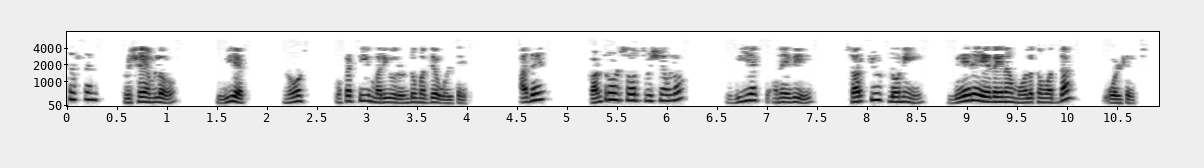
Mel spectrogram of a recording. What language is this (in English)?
Telugu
